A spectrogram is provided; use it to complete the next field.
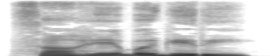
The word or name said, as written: ಸಾಹೇಬಗಿರಿ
